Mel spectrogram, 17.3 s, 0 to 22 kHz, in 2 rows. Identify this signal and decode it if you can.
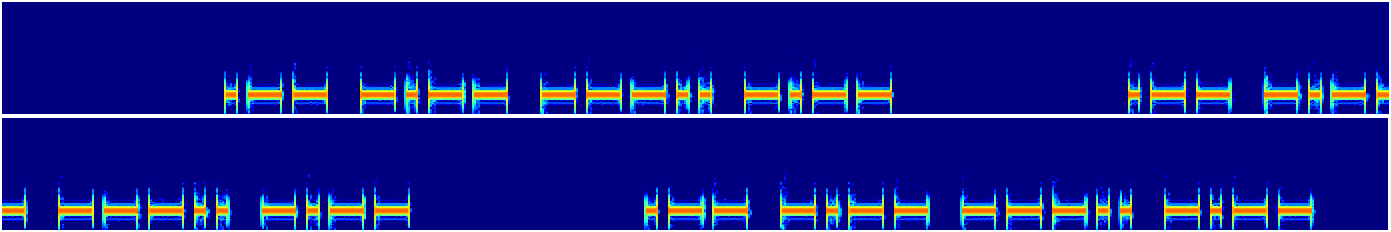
Morse code, heard as a keyed tone, about 17 wpm, 700 Hz. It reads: WY8Y WY8Y WY8Y
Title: USA Call Signs - 4 Characters - Repeated 3x - 17wpm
